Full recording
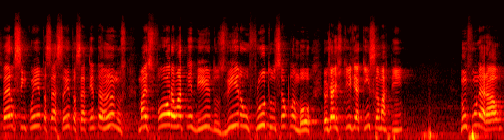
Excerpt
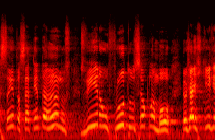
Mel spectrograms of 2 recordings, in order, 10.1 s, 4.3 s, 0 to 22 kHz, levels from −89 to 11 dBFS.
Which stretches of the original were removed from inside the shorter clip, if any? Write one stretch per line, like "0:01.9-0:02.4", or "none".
0:02.7-0:04.4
